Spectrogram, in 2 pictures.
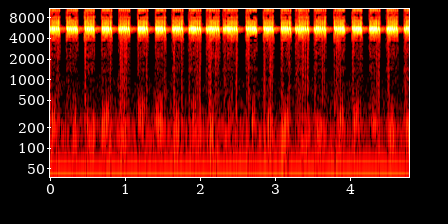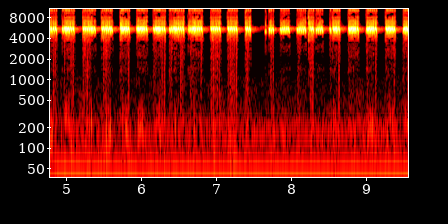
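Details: Crickets, two of them, stridulating in brisk bursts of shrill pulses, roughly two per second, with a brief gap near the end before the chirping resumes.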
